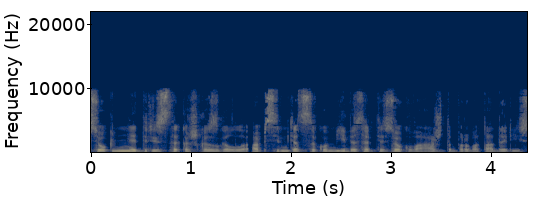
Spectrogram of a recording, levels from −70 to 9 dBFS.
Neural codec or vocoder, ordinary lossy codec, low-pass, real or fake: none; AAC, 32 kbps; 9.9 kHz; real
